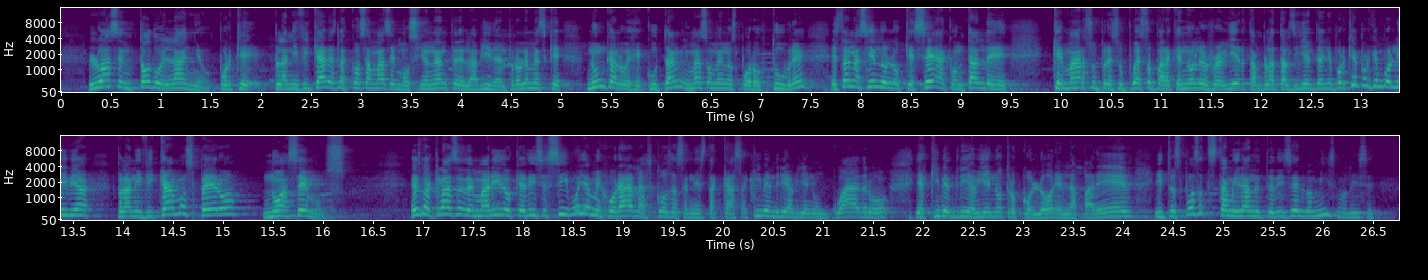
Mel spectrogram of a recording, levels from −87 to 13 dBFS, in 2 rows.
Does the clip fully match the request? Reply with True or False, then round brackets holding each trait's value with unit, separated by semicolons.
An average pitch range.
True (3.8 semitones)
